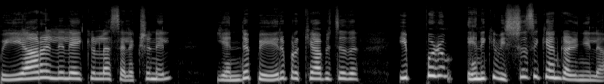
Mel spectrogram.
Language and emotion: Malayalam, surprised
